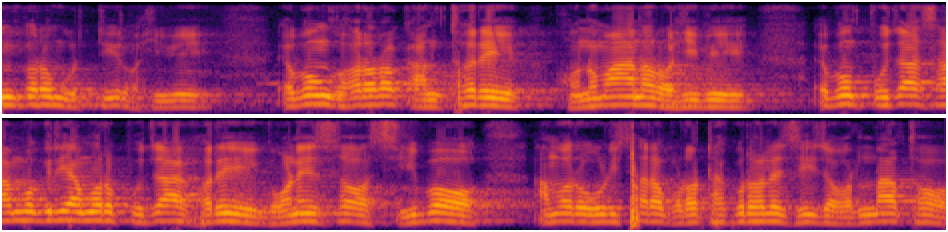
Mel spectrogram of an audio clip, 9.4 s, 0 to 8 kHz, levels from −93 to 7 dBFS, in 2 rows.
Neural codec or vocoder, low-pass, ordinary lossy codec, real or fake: none; 7.2 kHz; none; real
